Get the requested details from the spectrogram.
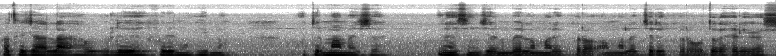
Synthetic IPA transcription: hɐt̪kʰɐd͡ʒaːlːaɦawʊħuːlɛːjahɛjfʊɾinmʊɦɪmɐ | ɔt̪ɪlmaːmɛjsa | ɪnɛjs̬ɐnd͡ʒɪɾɪnmɛːlːɐmɐɾɪkʰɐɾɔ̰ʔɐ̰mɐlɐd͡ʒɐɾɪkʰɐɾɔ̰wɐ̰d̪ɐðɐħɪlɪɣas

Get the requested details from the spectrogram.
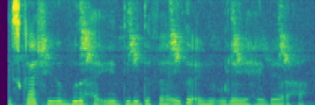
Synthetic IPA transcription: ɪskʰaːʃɪɣɐɡʊðɐhɐ̰ʔḭjɞd̪ɪβɪd̪ɐfaːʔɪðɐʔɐjuːʔʊlɛːjɐɦɛjbɛːɾɐhɐ

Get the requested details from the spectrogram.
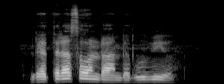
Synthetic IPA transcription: mbɛtɛɾasɔndaːmbɛβuβiɔ

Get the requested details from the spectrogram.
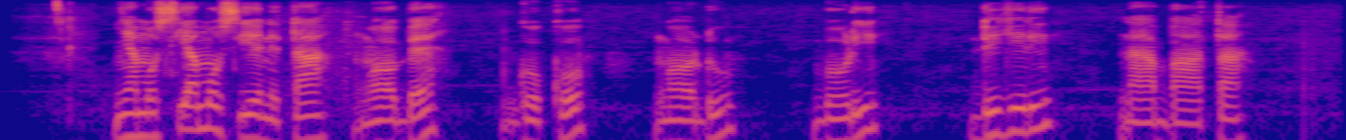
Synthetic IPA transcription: ɲamosjamosienetaŋɔbɛ | ɡoko | ŋɔdu | boɾi | diɣiɾi | nabata

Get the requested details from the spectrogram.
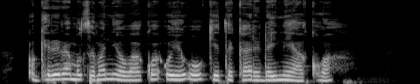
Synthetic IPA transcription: oɡeɾeɾamot͡sɛmaniɔwakwaʔojoʔoketɛkaɾedaineakwa

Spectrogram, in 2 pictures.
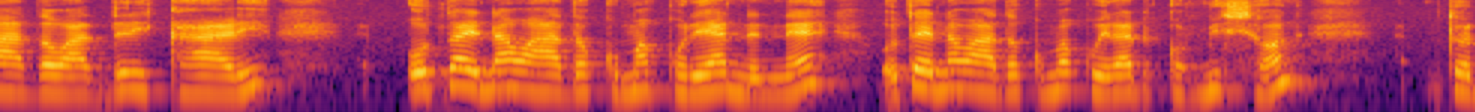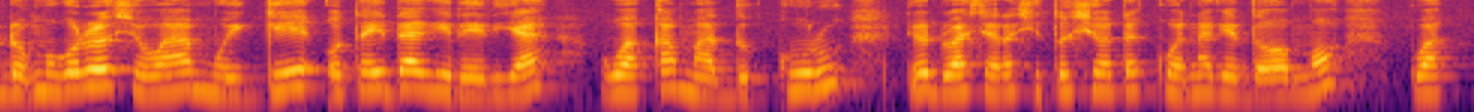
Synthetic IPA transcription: aðɔwaðeɾikaɾi | otaenawaðɔkumakoɾeanɛnɛotaenawaðɔkumakweɾadkɔmiʃɔn | tɔndomoɣoɾooʃjowamoiɡeotaiðaɣeɾeɾiaɣwakamaðukuɾuneodowaɕjaɾaɕitoɕjɔtɛkwɔnaɣeðɔmɔɣwa

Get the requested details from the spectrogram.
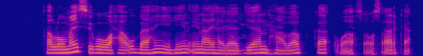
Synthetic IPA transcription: kʰɐluːmɛjsɪɣʊwɑħɑːʔʊbaːɦɐnjɪɦiːnʔɪ̰nɛjɦɐɣaːd͡ʒɪjaːnɦɐβɐb̚kʰɐwɑ̰ːsɔ̰ːsa̰ːrkʰɐ̰

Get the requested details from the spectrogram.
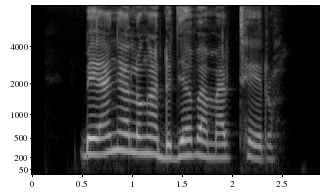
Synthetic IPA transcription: ɓeaɲalɔŋadɔd͡ʒavamartʰɛɾɔ

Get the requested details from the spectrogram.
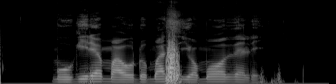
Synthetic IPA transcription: muɣiɾɛmaondomasiɔmɔðɛɾe

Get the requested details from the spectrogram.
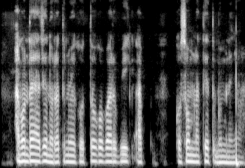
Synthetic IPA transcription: aɡondajad͡ʒenoɾat̪unuekot̪okobaɾbika̰p̚ | kosomnat̪et̪umimineɲoa

